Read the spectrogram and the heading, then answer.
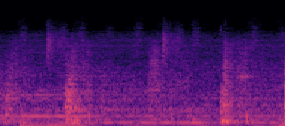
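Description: Heavy stomping footsteps thud on the floor upstairs, a couple of dull, booming impacts over a steady low rumble, with no voices.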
